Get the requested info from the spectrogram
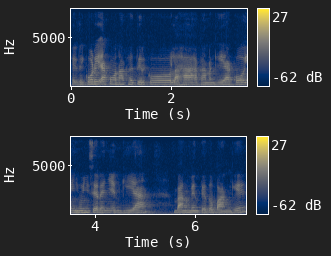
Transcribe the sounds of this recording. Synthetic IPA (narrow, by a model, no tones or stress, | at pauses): ɾikɔɖɛʔakɔnakʰət̪iɾkɔlaɦaɦakanɡɛjakɔiɲɦuɲsɛɾɛɲɛt̪̚ˀɡɛja | baŋmɛnt̪ɛd̪ɔbaŋɡɛ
